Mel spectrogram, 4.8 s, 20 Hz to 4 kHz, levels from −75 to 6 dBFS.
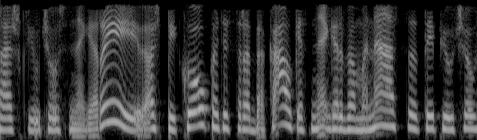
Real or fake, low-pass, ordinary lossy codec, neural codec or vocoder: real; 3.6 kHz; MP3, 32 kbps; none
